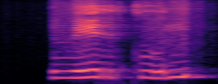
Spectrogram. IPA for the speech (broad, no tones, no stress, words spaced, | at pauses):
βerkun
